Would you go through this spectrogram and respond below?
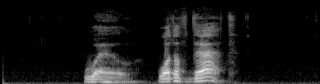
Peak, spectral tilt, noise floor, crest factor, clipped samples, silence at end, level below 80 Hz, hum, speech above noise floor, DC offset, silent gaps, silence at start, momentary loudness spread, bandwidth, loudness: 0 dBFS; -6 dB/octave; -57 dBFS; 18 dB; under 0.1%; 0.9 s; -52 dBFS; none; 42 dB; under 0.1%; none; 0.85 s; 19 LU; 15 kHz; -16 LUFS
